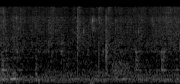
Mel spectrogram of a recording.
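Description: Steady crackling sizzle of chopped garlic and ginger frying in hot oil in a pan, close and continuous, with small pops throughout.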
